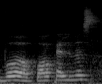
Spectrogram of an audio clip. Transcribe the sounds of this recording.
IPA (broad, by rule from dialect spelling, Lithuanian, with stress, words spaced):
ˈbʊʋoː ˈpoːkɐlʲbʲɪs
